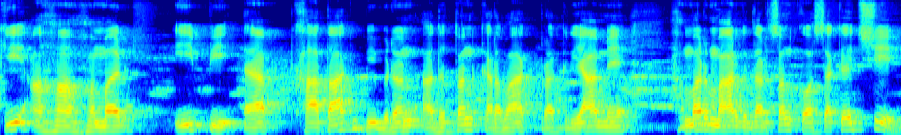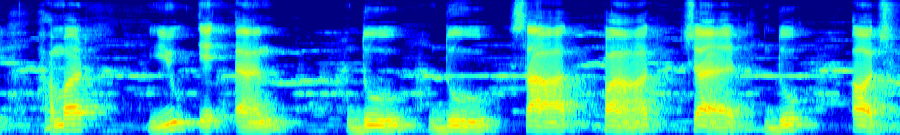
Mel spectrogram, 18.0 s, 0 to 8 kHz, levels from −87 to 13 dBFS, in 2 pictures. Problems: background sounds at intervals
